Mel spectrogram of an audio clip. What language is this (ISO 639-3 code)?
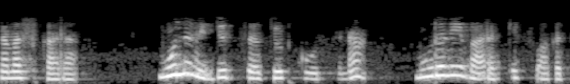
kan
